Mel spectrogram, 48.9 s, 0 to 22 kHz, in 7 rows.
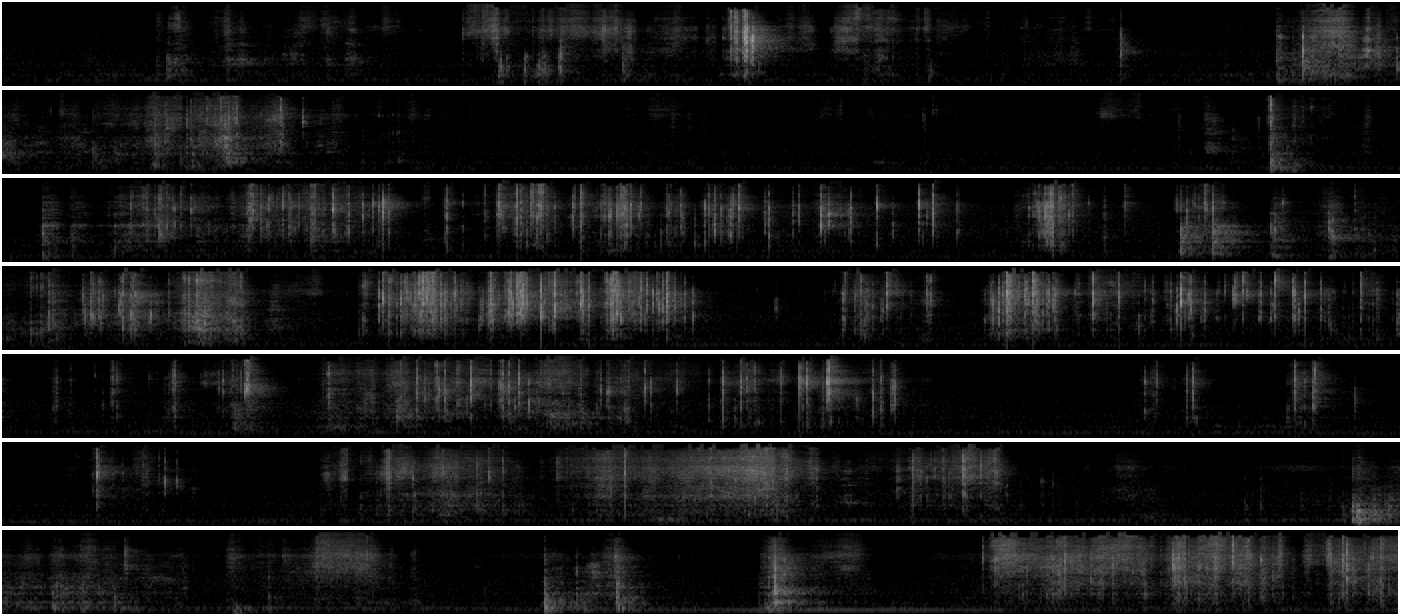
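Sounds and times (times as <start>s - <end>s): packaging crinkling and tearing: 14.5s - 19.6s, 21.2s - 22.2s, 22.8s - 24.5s, 25.2s - 28.6s, 36.7s - 40.0s, 46.9s - 48.9s.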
